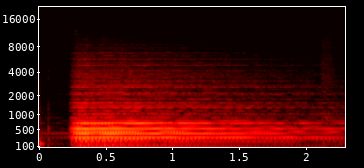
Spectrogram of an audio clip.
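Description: A soloed piano-style keyboard chord from the track's harmony part, struck about a quarter second in and held, fading steadily. It plays through a parametric EQ set to boost the mids, which gives it a little more oomph.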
